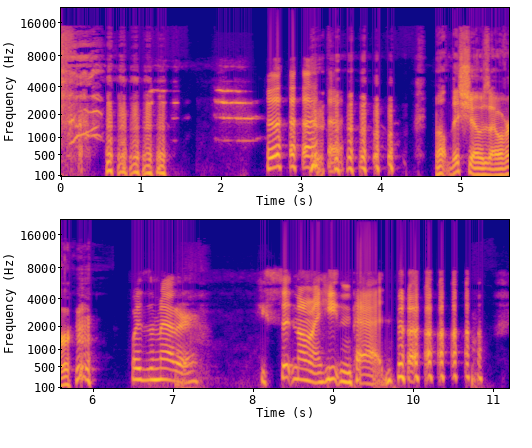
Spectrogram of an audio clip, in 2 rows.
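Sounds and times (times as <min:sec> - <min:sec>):
laughter: 0:00.0 - 0:01.4, 0:02.6 - 0:06.0, 0:09.7 - 0:10.9
speech: 0:00.6 - 0:01.4, 0:02.6 - 0:03.9, 0:04.8 - 0:07.4, 0:08.1 - 0:11.2
cat meowing on a heating pad: 0:02.0 - 0:02.6.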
